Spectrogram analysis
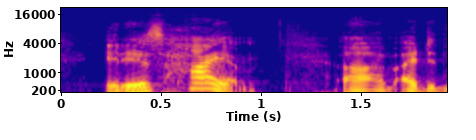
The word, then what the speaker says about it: HAIM: you alex for correcting me it is not pronounced haim it is hayam uh i did not know that until just before the episode but i'm glad to know that now and i'm going to keep saying hiyam to try to wash the hame out of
